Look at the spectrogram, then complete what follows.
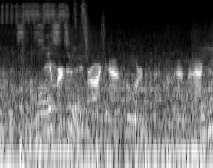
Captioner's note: robotic beeps heard softly in background; radio broadcasting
